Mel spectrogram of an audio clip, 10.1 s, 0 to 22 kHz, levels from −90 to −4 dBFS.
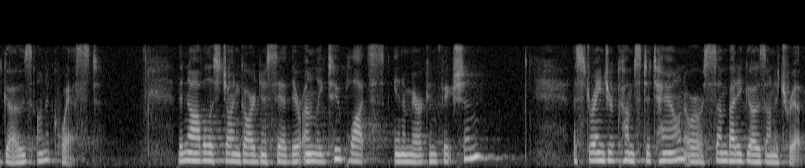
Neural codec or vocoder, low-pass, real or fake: none; 7.2 kHz; real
